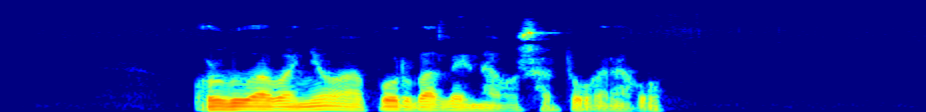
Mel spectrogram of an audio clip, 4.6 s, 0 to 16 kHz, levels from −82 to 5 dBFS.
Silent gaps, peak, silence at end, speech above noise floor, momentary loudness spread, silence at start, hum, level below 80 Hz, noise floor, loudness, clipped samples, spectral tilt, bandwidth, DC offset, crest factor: none; -2 dBFS; 1.35 s; 51 dB; 14 LU; 1 s; none; -42 dBFS; -70 dBFS; -20 LUFS; under 0.1%; -8 dB/octave; 7.8 kHz; under 0.1%; 20 dB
